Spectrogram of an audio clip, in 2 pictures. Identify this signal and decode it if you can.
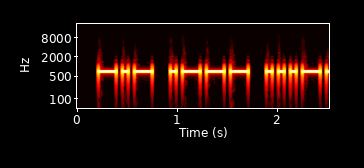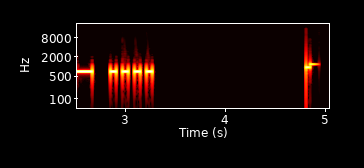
Morse code, heard as a keyed tone, about 20 wpm, 700 Hz. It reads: KJ3H
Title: USA Callsign DE Callsign - 4 Characters - 20wpm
